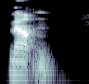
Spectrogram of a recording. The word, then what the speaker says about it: mountain: It's totally okay to say mountain with a T in there. The only thing we want to avoid is saying mountain and pronouncing the A that comes after T. Mountain, mountain, both work.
